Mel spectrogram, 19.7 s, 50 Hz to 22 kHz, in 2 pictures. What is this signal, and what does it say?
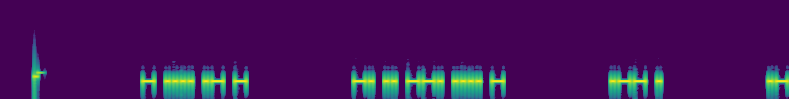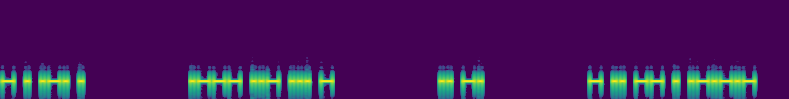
Morse code, heard as a keyed tone, about 25 wpm, 700 Hz. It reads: THAT NIGHT WE WERE JUST IN TIME.
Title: 4x Word-Spacing - Sentences from Top 300 Words - 25wpm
